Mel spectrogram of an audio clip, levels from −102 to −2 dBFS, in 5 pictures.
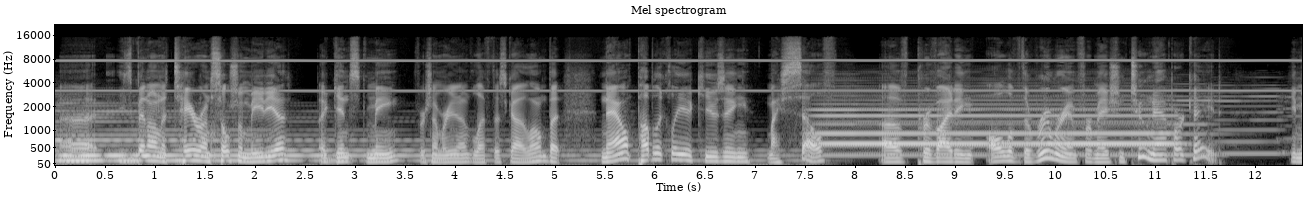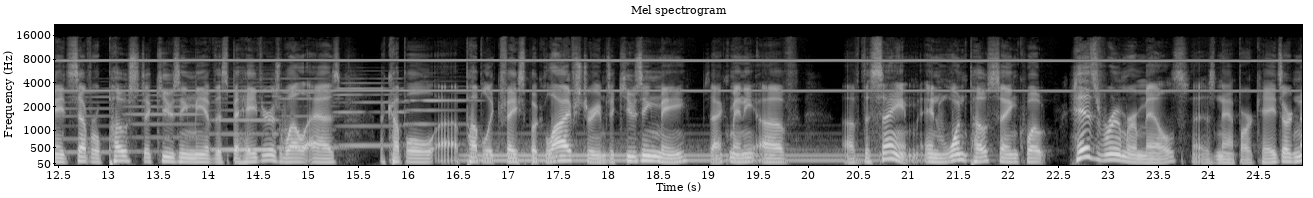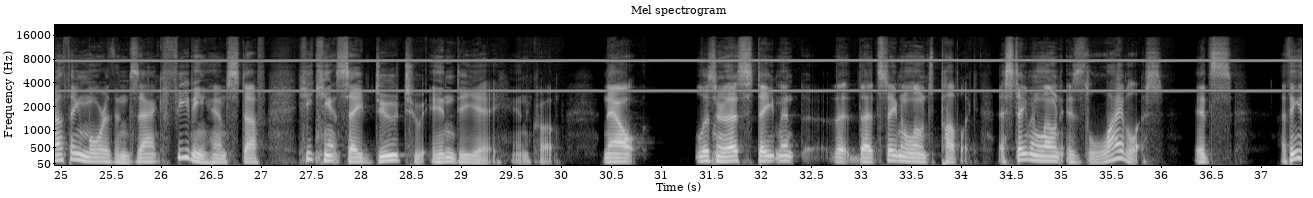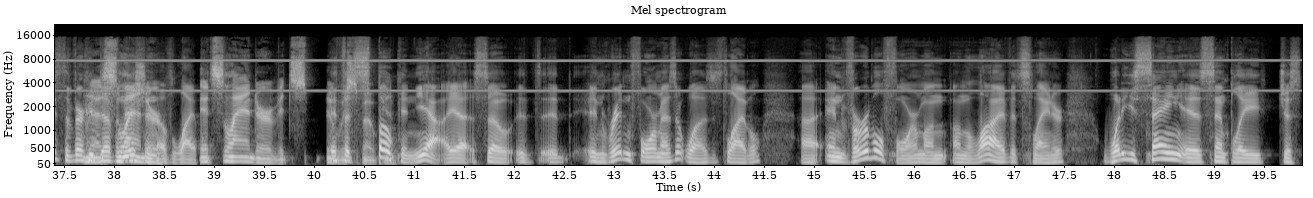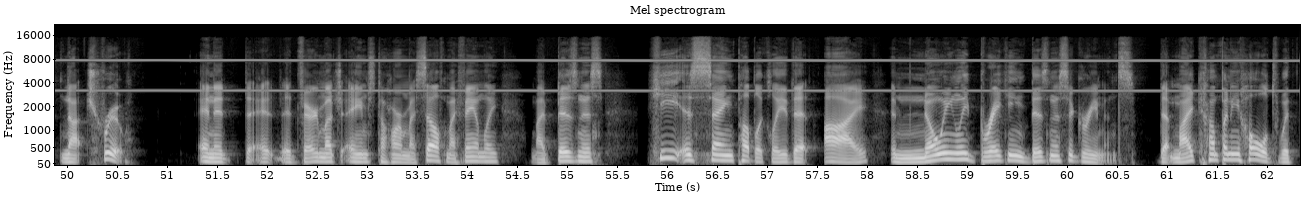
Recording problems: background music; loud; until 22 s; 4 dB below the speech
high-pitched whine; noticeable; throughout; 7.5 kHz, 10 dB below the speech

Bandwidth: 15 kHz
